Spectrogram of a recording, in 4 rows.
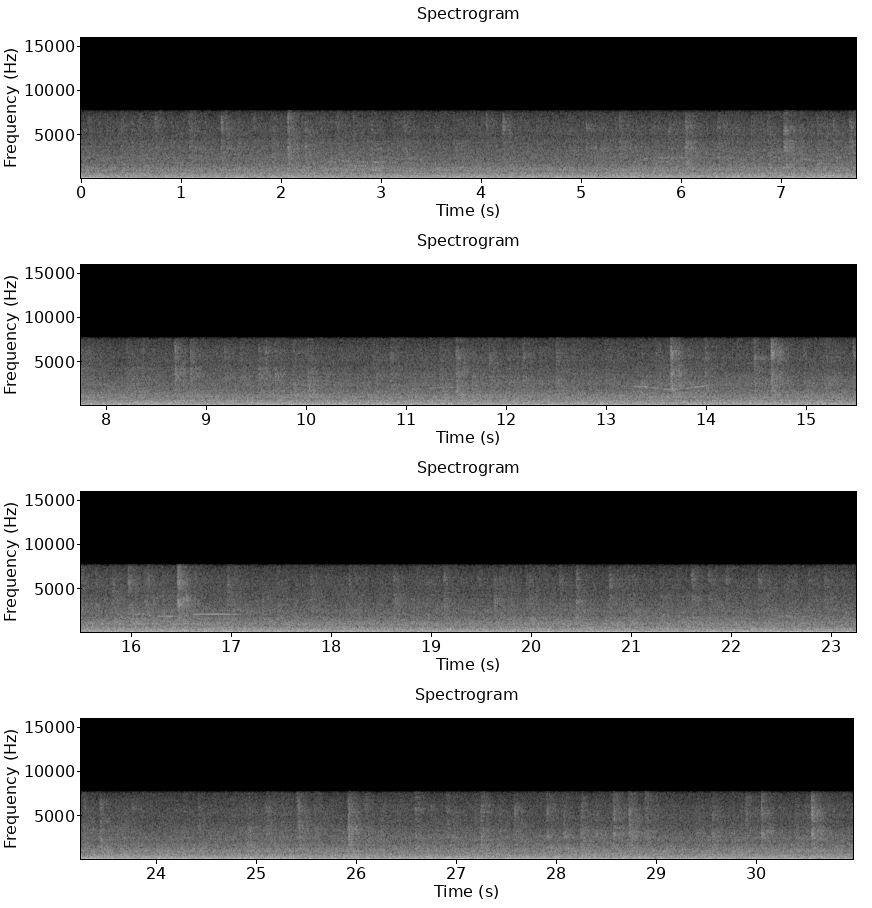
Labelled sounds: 16.6	17.1	killer whale, Bigg's (transient), 2.0 to 2.1 kHz

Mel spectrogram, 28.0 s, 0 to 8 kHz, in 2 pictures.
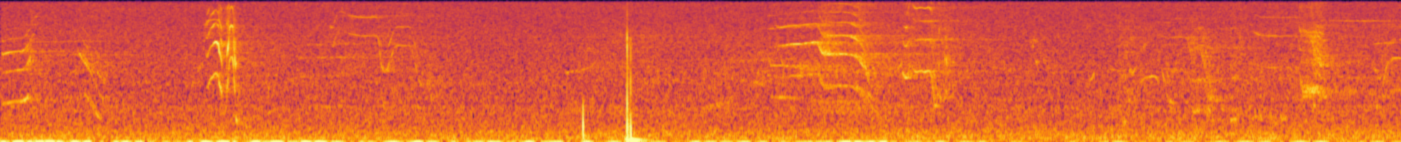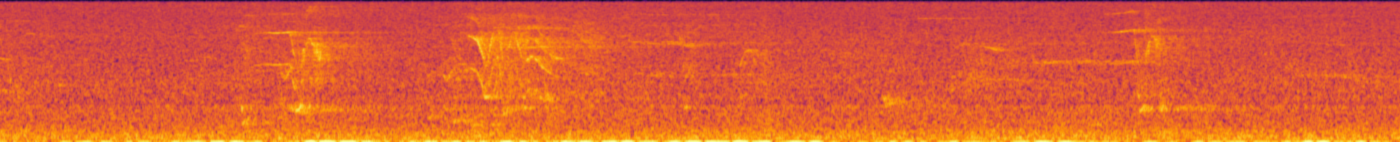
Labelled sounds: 0.0	1.1	killer whale, northern resident, G clan, GI subclan, call N24i, 0.80 to 3.0 kHz
2.0	2.3	killer whale, northern resident, G clan, 0.99 to 3.4 kHz
3.4	3.8	killer whale, northern resident, G clan, call N23i, 3.2 to 5.8 kHz
7.6	8.7	killer whale, northern resident, G clan, 0.90 to 7.4 kHz
9.0	9.5	killer whale, northern resident, G clan, 1.3 to 7.1 kHz
12.5	14.1	killer whale, northern resident, G clan, 0.93 to 5.8 kHz
16.5	17.0	killer whale, northern resident, G clan, 1.4 to 4.0 kHz
17.3	17.6	killer whale, northern resident, G clan, 2.8 to 3.0 kHz
18.6	19.5	killer whale, northern resident, G clan, 0.90 to 4.6 kHz
22.8	23.5	killer whale, northern resident, G clan, 0.80 to 5.4 kHz
23.8	24.7	killer whale, northern resident, G clan, 1.9 to 2.9 kHz
25.0	25.6	killer whale, northern resident, G clan, 2.0 to 6.3 kHz

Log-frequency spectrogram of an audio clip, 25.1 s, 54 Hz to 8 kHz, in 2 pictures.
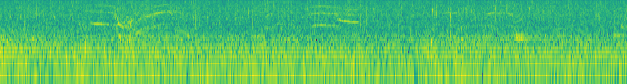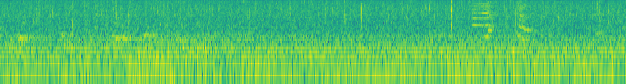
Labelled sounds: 1.7	3.6	killer whale, northern resident, G clan, 1.4 to 7.9 kHz
5.4	7.2	killer whale, northern resident, G clan, 1.6 to 7.3 kHz
9.7	10.5	killer whale, northern resident, G clan, 0.78 to 3.7 kHz
12.9	13.2	killer whale, northern resident, G clan, 0.78 to 0.91 kHz
14.8	15.1	killer whale, northern resident, G clan, 0.78 to 0.94 kHz
15.4	15.7	killer whale, northern resident, G clan, 0.91 to 1.1 kHz
22.0	22.6	killer whale, northern resident, G clan, 1.2 to 7.2 kHz
22.9	23.2	killer whale, northern resident, G clan, 1.2 to 1.7 kHz

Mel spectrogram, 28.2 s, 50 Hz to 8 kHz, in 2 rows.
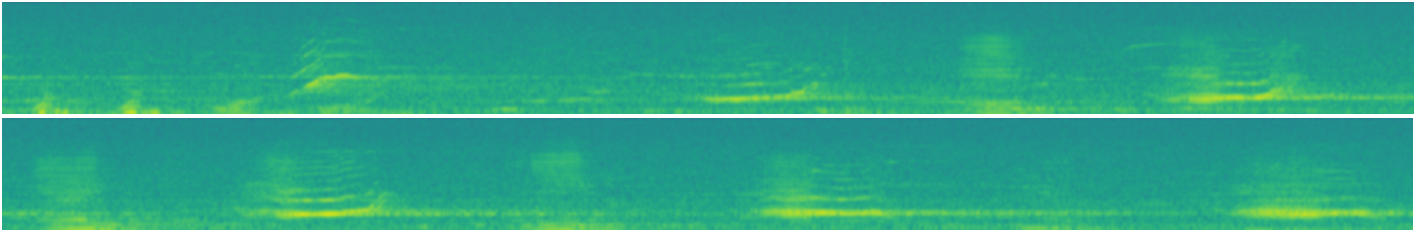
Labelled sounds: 2.9	4.1	humpback whale, 0.80 to 5.3 kHz
6.2	6.5	humpback whale, 1.1 to 1.2 kHz
7.4	8.2	humpback whale, 1.2 to 2.9 kHz
9.6	10.2	humpback whale, 0.96 to 2.3 kHz
11.2	12.7	humpback whale, 0.80 to 4.2 kHz
16.7	17.8	humpback whale, 0.80 to 3.6 kHz
21.5	23.2	humpback whale, 0.80 to 4.1 kHz
27.2	27.6	humpback whale, 1.6 to 2.1 kHz

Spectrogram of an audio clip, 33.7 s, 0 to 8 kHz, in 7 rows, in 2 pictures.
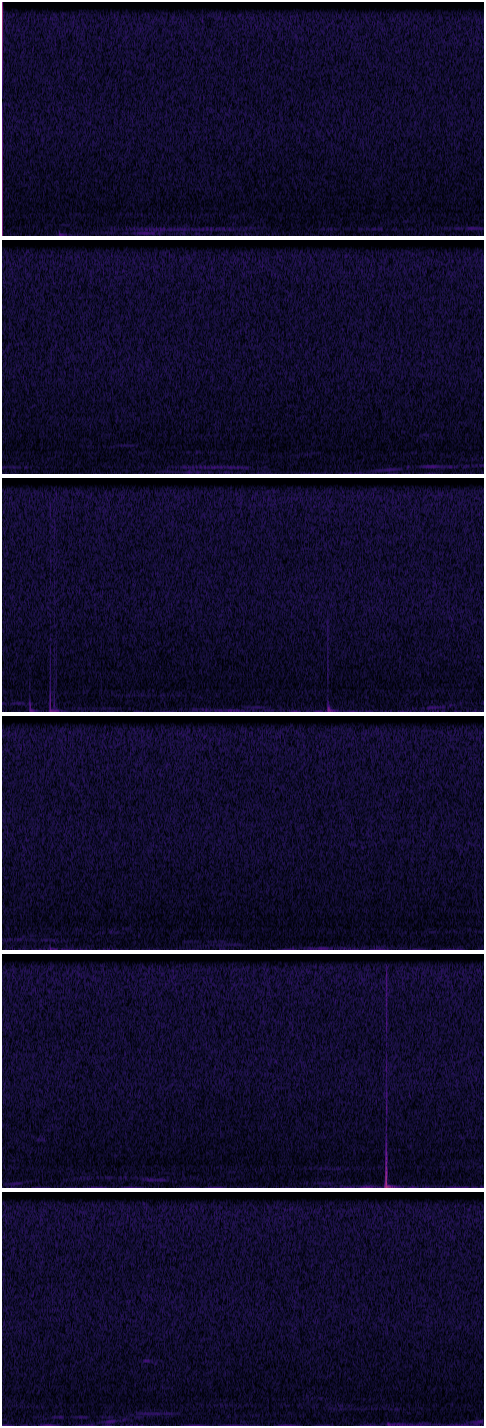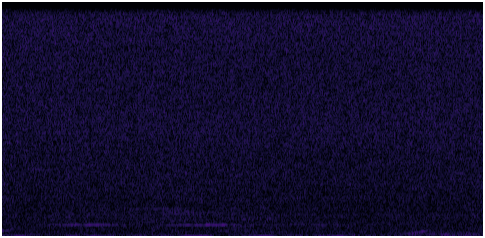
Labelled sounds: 5.9	6.2	humpback whale, 0.90 to 1.0 kHz

